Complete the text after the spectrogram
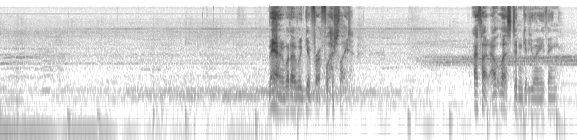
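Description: Slow footsteps thud softly on a wooden floor.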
